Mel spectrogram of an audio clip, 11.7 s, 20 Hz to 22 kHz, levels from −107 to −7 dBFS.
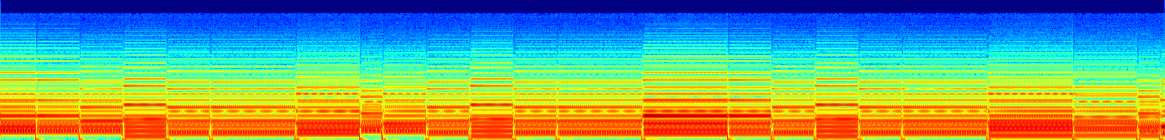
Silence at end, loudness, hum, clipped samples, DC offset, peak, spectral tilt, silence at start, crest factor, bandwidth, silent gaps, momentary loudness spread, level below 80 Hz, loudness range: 0 s; -17 LUFS; none; under 0.1%; under 0.1%; -2 dBFS; -8.5 dB/octave; 0 s; 14 dB; 8.4 kHz; none; 6 LU; -44 dBFS; 2 LU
